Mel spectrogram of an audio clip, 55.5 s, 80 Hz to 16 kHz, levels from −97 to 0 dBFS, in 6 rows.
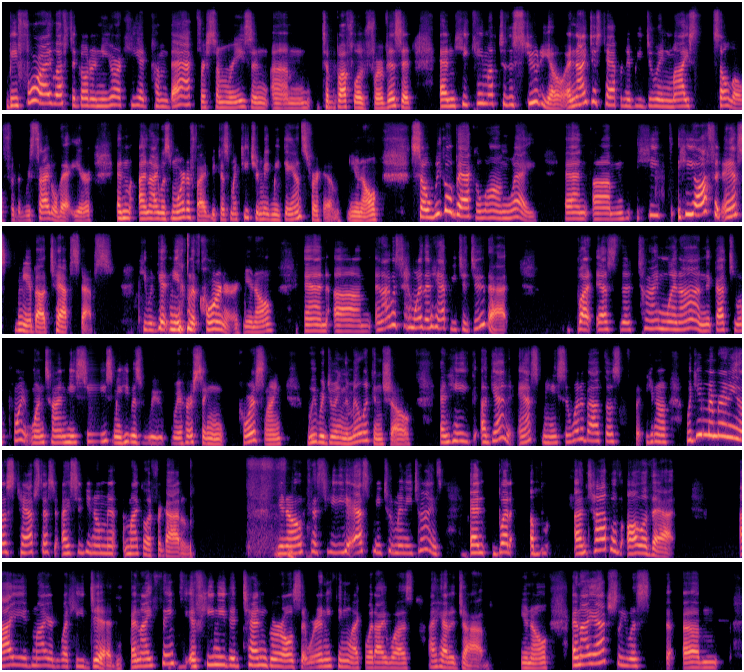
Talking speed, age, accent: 215 wpm, 50-69, American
